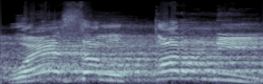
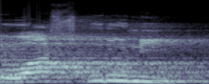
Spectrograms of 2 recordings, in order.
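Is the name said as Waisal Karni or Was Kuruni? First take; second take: Waisal Karni; Was Kuruni. First: The name is said as Waisal Karni. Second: The name is said as Was Kuruni. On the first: The speaker calls it right. "না ওয়াইসাল কারনী Al মুরাদি" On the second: The speaker calls it wrong. "এই যে আমরা অনেকে বলি ওয়াস কুরুনি"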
